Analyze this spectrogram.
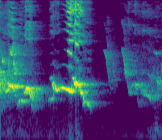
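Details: Lure song of a local Sumbawa black-naped oriole: a run of liquid, slurred whistles dipping and rising, followed by softer, harsher downslurred notes.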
